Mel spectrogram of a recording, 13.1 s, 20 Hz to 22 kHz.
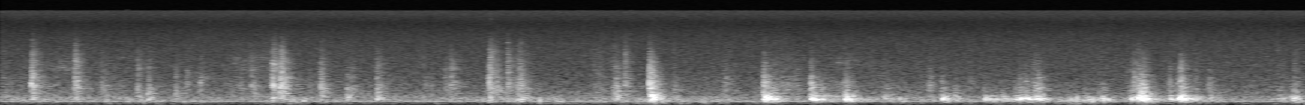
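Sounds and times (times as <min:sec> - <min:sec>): metal ladder knocks and clicks: 0:00.3 - 0:05.4, 0:07.6 - 0:10.4.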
